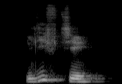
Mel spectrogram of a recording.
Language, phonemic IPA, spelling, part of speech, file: French, /lif.tje/, liftier, noun, LL-Q150 (fra)-liftier.wav
- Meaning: lift attendant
